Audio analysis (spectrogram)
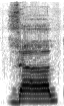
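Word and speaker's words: ذ: তো জাল জিহ্বার আগা সামনের 2 দাঁতের গোড়ার সঙ্গে লাগাইয়া উচ্চারণ করতে হয় জাল। তো জালটা নরম, জাল হরফটা নরম।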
